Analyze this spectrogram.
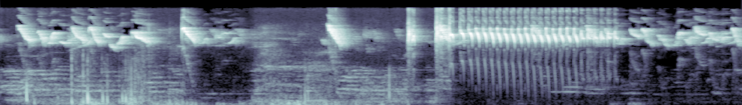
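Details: Active brown-throated sunbird (sogok ontong) mixing high chirpy squeaks and sliding whistles with pauses, then a long fast rattling trill of evenly spaced sharp pulses, closing with more high twittering; some faint knocks in the background.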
